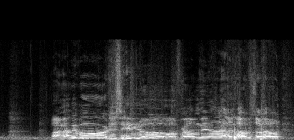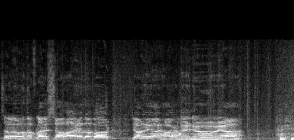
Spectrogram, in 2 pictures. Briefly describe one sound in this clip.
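A young man sings loudly and unsteadily, close by.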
